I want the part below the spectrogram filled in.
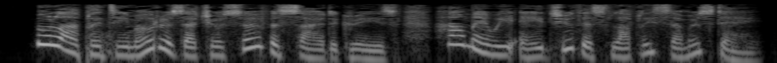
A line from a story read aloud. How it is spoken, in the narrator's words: it said in a sultry soprano voice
